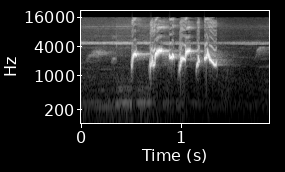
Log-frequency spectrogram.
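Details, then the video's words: One clear phrase from a caged Red-whiskered Bulbul in the Thai doubled song style, 'fik-jik-fok', played for chicks to imitate: six rapid rising whistles, slightly slurred downward at the end, over a faint constant tone. "นกเบิ้ลอาชีพง่ายๆ ฟิก-จิก-ฟก ล้วนๆ เปิดไห้ลูกนกฟังทุกวันติดแน่นอน"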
